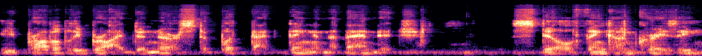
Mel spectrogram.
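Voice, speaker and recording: A man puts on a cartoonish character voice, speaking at a moderate pace. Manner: gruff, commanding.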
